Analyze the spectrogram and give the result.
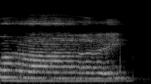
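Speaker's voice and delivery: very slow, high, long drawn-out goodbye. Leading a goodbye rhyme with the group: very slow goodbye. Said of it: "say goodbye as slow as we can".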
